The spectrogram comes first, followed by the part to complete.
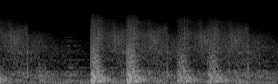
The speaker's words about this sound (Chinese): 枪声不止一下，山地沉寂，营地又在近乎合围的谷地，拢声效果非常好，所以这枪声似是放大了好几倍，每一下都震得孟千姿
